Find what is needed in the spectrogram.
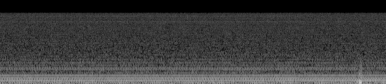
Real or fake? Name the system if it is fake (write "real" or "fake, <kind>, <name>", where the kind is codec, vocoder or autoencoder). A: real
